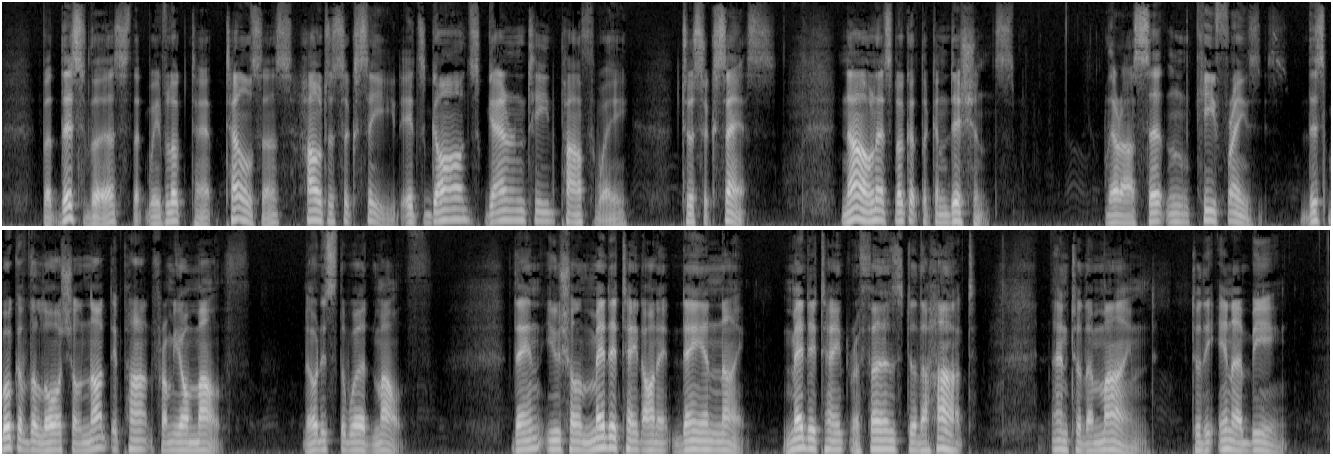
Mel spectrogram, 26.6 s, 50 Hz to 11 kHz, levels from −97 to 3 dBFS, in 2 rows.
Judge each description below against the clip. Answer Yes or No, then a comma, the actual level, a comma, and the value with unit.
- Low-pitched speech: Yes, low, 120 Hz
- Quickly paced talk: No, average, 150 wpm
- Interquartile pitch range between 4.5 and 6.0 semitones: Yes, wide, 5.4 semitones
